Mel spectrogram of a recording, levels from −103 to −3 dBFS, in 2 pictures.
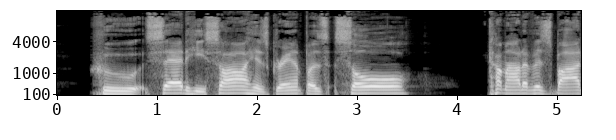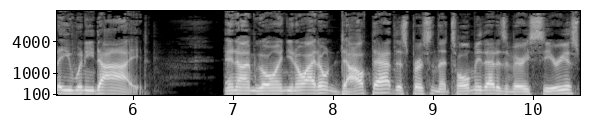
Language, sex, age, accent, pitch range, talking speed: English, male, 30-49, American, 115-155 Hz, 195 wpm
